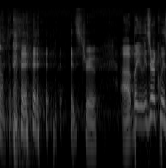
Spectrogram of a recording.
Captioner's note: laughs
